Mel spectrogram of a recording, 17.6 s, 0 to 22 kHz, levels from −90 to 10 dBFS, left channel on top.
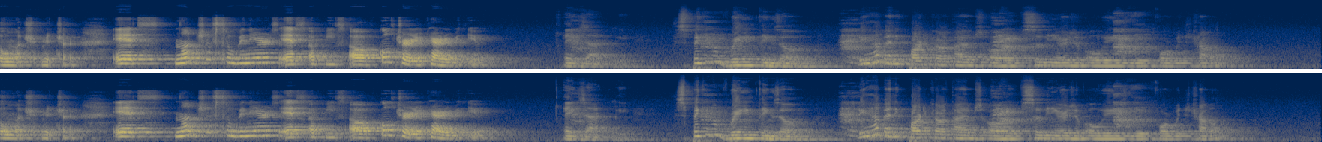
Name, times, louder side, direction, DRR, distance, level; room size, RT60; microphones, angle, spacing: voice 1, 0.0-6.5, left 2 dB, 15° left, 5 dB, 0.3 m, -21 dB
voice 2, 7.5-8.4 9.0-10.8 11.4-16.3, right 1 dB, 35° right, 4 dB, 0.7 m, -29 dB
Human voice, 7.6-8.0 9.3-9.8 11.2-11.8 13.2-14.1 14.8-15.4, right 1 dB, 20° right, 1.6 m, -39 dB
9.2 x 4.4 x 4.2 m, 1.5 s
head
